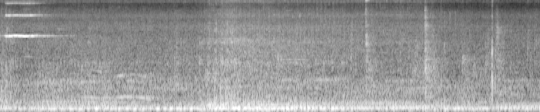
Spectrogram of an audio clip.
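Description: Motorcycle engine running as a motorbike rides past, a steady low hum, with a short high-pitched beep right at the start.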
